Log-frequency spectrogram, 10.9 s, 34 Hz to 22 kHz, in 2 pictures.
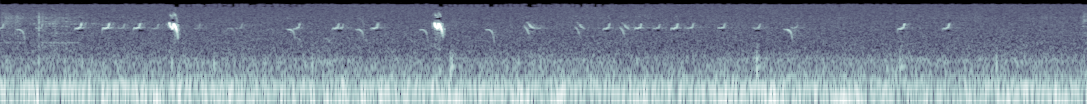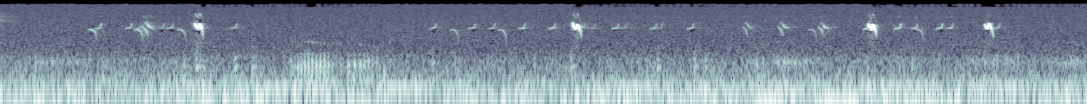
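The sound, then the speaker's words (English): A red crossbill (type 3) gives sharp, high flight calls in short bursts of two or three notes, repeating every second or two over a faint, steady low rumble. “Recording, it's 9:52 and there's an orange male crossbill perched very near the net setup on a stump somewhere.”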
